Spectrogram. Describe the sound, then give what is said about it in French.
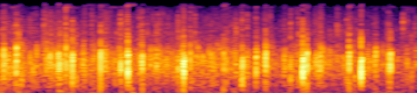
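An audience applauds, a short burst of individual handclaps at moderate volume, crisp and irregular throughout. “On peut vous applaudir, Kevin Cessé.”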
